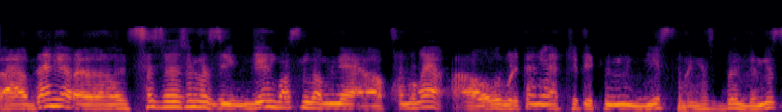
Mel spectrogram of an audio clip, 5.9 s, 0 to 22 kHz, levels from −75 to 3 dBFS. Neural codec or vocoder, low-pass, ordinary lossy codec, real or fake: codec, 16 kHz, 1 kbps, FreqCodec, smaller model; none; none; fake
